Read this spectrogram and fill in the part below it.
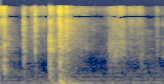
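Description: Quick crinkly rustling and a few sharp crackles from a small paper packet of radish seeds being torn open close by, with no talk.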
